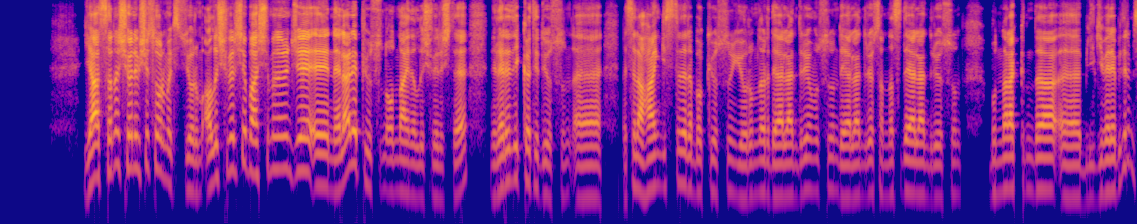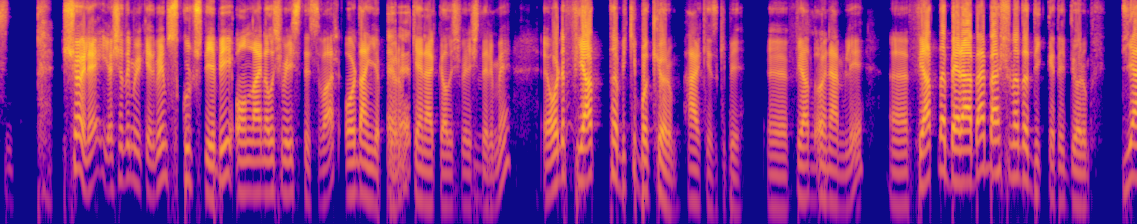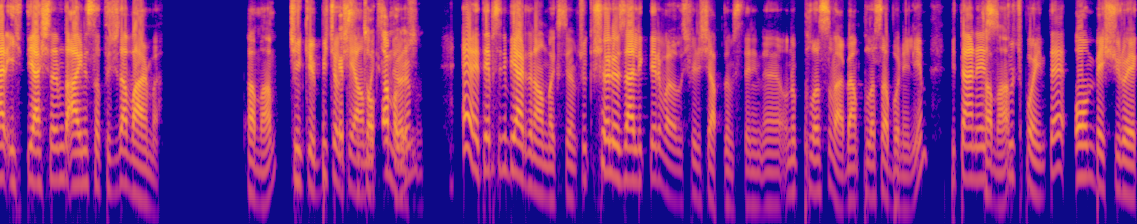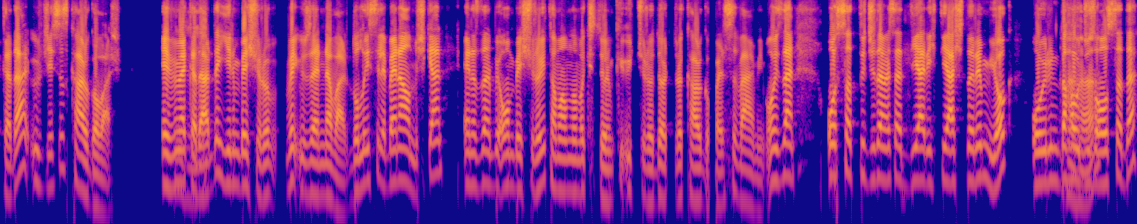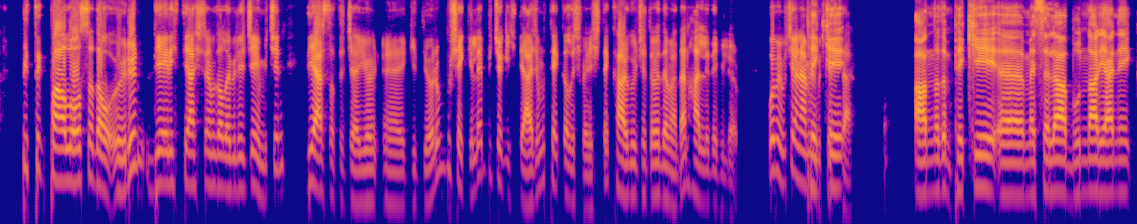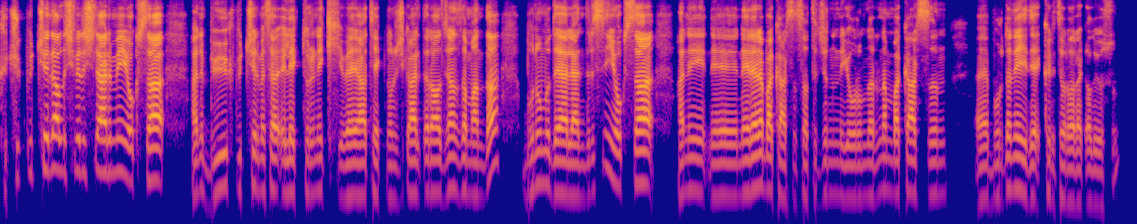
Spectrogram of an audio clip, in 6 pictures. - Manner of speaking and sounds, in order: other background noise; in English: "plus'ı"; in English: "plus’a"; in English: "point’e"
- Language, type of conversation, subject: Turkish, podcast, Online alışveriş yaparken nelere dikkat ediyorsun?
- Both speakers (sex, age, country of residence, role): male, 35-39, Greece, guest; male, 40-44, Greece, host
